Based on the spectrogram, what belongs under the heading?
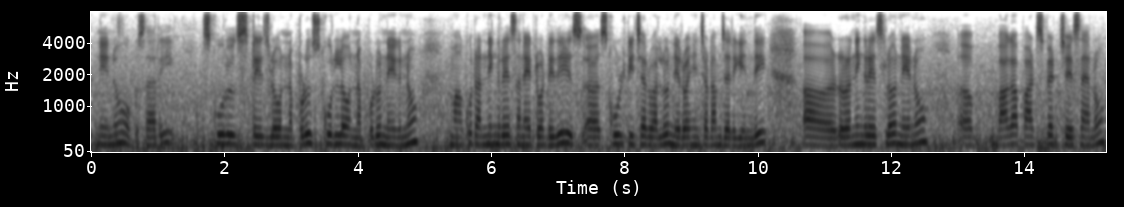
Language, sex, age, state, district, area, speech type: Telugu, female, 18-30, Andhra Pradesh, Nandyal, rural, spontaneous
